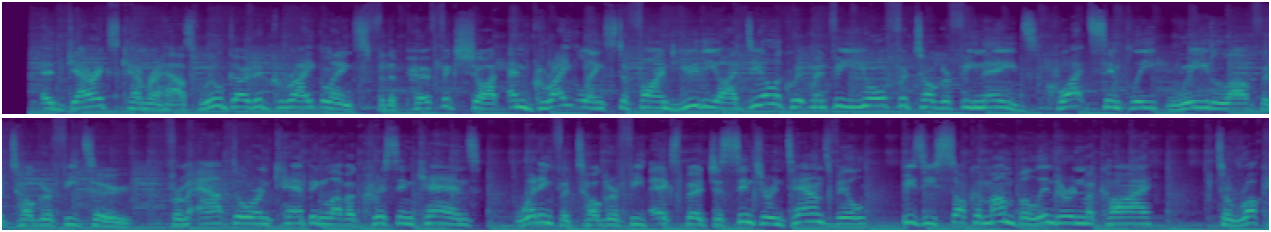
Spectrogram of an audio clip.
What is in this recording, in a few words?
corporate tvc; Garrick's Camera House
